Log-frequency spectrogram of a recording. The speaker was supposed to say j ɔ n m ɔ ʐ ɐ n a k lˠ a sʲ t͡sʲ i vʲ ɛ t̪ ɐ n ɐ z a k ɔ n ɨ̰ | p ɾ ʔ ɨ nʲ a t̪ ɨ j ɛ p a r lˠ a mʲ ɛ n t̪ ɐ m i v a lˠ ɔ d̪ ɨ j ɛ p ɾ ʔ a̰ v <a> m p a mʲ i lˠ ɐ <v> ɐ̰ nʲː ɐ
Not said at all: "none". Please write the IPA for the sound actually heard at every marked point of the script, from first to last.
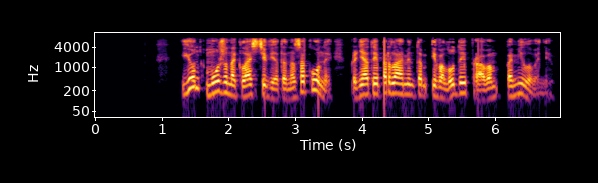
ɐ, v

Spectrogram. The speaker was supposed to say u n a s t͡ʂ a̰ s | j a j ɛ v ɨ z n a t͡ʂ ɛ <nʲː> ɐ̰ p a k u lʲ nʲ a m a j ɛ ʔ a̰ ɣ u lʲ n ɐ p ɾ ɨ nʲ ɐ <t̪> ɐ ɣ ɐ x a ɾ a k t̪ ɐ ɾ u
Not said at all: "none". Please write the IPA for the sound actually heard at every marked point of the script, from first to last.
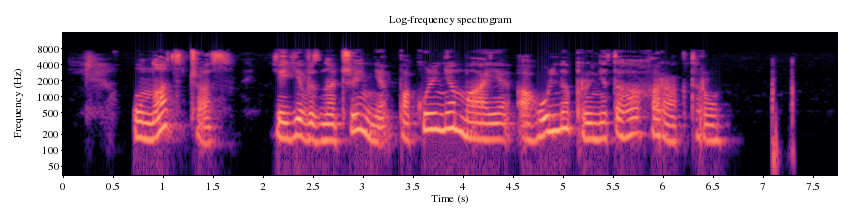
nʲː, t̪

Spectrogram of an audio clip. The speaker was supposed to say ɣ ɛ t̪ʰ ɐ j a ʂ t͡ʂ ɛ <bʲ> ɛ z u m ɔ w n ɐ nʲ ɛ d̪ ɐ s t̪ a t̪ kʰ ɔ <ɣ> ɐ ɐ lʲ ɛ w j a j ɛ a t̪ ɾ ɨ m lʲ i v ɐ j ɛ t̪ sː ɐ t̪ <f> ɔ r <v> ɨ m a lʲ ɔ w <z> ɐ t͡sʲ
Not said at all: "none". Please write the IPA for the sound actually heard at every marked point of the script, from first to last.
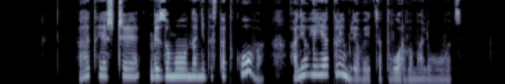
bʲ, v, v, v, v

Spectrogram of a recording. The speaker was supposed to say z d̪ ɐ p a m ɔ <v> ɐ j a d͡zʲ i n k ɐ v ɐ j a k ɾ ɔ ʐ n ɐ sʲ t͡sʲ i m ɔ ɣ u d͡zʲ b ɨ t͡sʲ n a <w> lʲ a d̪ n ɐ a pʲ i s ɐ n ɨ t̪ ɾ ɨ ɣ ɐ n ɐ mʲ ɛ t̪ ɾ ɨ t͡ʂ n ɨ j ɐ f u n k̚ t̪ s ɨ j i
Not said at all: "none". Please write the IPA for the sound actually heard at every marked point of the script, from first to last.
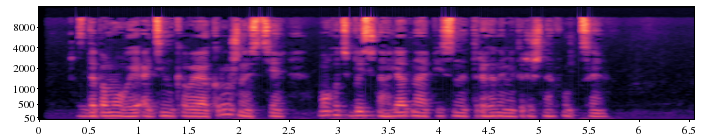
ɣ, ɣ

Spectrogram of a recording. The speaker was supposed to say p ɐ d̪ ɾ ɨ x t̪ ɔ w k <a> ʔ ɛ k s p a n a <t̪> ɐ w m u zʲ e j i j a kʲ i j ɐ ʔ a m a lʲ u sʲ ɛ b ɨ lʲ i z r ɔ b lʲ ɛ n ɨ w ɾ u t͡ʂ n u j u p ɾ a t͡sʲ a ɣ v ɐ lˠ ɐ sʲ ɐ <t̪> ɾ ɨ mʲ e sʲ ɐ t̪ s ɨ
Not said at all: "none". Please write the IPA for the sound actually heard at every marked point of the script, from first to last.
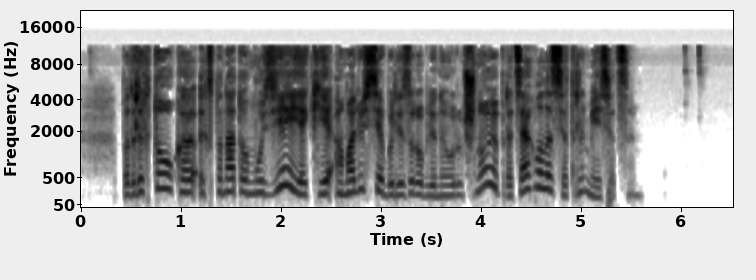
ɐ, t̪, t̪

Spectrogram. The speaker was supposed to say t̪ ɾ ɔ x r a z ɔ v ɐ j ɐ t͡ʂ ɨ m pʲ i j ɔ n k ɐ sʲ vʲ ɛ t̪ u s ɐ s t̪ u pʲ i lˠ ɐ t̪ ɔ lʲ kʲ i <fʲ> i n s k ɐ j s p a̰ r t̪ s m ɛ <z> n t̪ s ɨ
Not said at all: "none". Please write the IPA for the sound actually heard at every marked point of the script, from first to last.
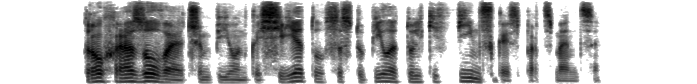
fʲ, none

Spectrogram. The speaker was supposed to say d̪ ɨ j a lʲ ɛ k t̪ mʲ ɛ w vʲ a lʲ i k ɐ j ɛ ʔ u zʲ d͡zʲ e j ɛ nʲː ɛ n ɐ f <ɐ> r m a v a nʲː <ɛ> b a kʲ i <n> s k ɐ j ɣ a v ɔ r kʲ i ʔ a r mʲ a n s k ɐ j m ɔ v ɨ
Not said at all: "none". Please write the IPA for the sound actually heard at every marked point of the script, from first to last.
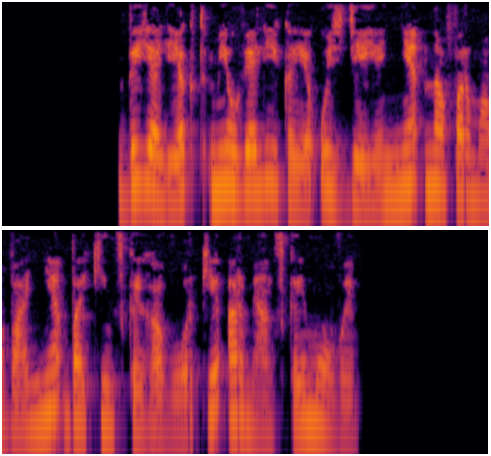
ɐ, ɛ, n

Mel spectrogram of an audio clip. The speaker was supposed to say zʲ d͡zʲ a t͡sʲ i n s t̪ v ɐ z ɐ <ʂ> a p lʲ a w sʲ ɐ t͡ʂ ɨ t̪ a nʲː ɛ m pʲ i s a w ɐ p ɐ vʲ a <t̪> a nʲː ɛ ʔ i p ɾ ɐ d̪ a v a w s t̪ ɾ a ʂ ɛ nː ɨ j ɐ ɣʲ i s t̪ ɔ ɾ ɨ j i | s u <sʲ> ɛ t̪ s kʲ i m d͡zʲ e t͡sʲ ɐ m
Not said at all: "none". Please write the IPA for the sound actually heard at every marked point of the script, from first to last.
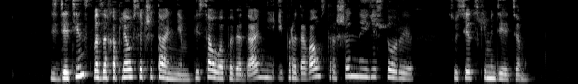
x, d̪, sʲ

